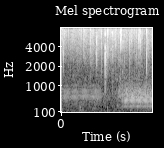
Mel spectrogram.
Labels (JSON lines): {"label": "biophony, croak", "recorder": "SoundTrap 500"}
